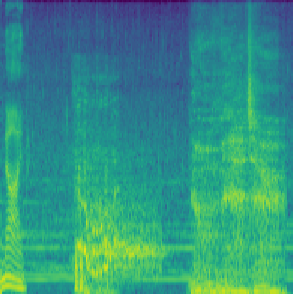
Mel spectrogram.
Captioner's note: gurgles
